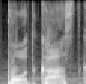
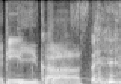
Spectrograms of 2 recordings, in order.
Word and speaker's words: подкаст: Подкаст. Кажуть, правильно говорити подкаст, а не підкаст. – Тому що це від iPod, а не від iPad.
